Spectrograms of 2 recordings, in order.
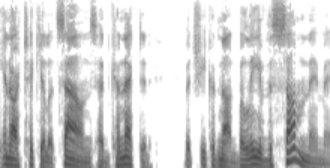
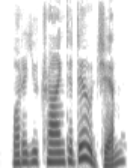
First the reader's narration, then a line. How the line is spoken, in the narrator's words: she asked, her voice incredulous and distant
